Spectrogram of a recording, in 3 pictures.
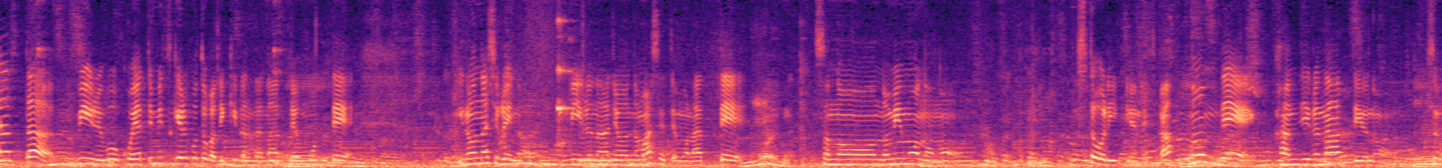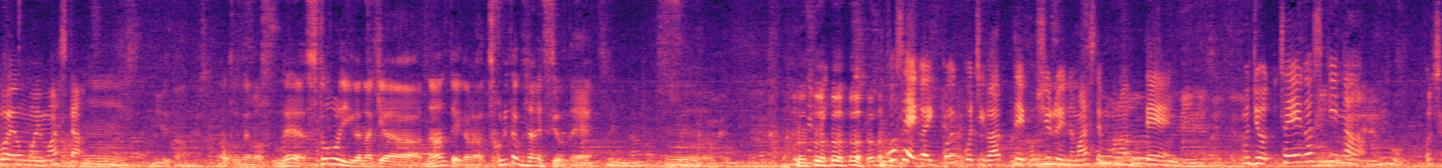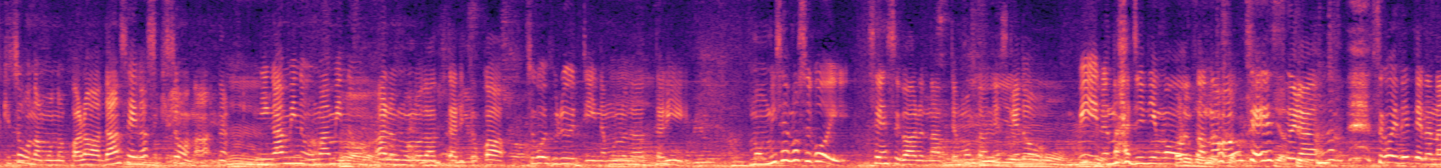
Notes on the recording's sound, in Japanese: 公開収録しています！お客さん元気！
